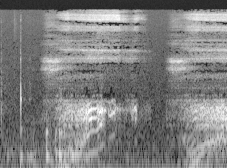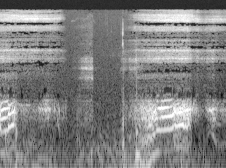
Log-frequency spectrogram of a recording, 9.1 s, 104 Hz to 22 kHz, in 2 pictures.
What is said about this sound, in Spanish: A las 2 y 10 de la madrugada entramos en Ucrania. Y así es como suena el tren durante mis primeras horas en el oeste de Ucrania.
